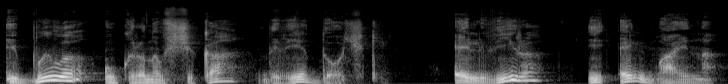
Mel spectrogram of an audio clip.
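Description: Man, gravelly husky voice, mellow tone, wildly varied pitch, deadpan joke telling. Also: takes it slowly. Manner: deadpan telling with sudden high shouted punchlines. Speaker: joke teller.

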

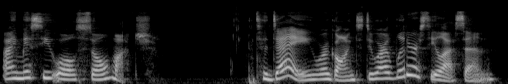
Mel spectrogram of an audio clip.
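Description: A young adult woman, a teacher, reads aloud and explains things to young children at normal speed in a slightly high voice. She's expressive and engages the small children with questions during the story and lesson.

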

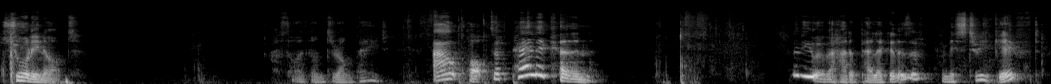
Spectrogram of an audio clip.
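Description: Unhurried and full of long pauses, this young British man's medium-pitched voice is creaky and darkish, with huge swings in pitch. A primary school story reader, he performs a children's picture book expressively while chatting to listeners in asides. He's recorded in a small indoor room at home, phone or tablet held at arm's length.

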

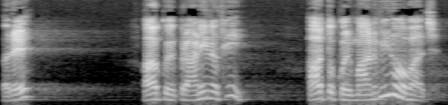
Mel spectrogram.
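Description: A man voicing a remorseful, apologetic king in an animated storybook. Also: a little high, measured pace, slightly rough, lo-fi sound, full character voice. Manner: apologetic, pleading. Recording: long reverb hall.

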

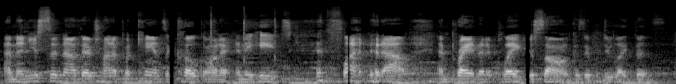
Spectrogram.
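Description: A brash, profane, sardonic man in his forties, a drag performer, chats casually with viewers on a phone livestream held at arm's length. His mid-range voice is steady and brisk, heard over music. He walks through an indoor hotel hallway and then into an elevator.

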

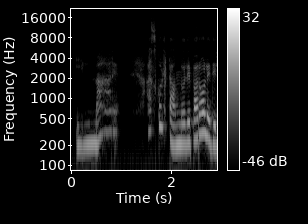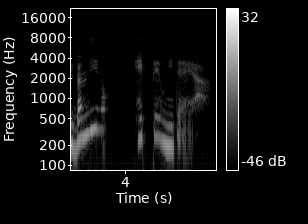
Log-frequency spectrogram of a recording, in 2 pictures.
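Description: Woman reading a kids' story, high voice, slow and expressive, goes all hushed a lot. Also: slightly rough.

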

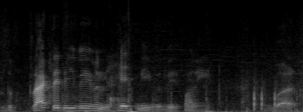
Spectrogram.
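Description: In a game party between matches, a man swaps casual banter with friends, boasting and throwing out lighthearted trash talk. He speaks at medium pitch and moderate pace with a sharp tone. The chat audio comes through muffled and lo-fi.

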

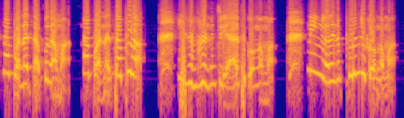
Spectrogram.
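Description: A woman's voice: sing-song, fast talker, background noise, exaggerated voice. A woman doing a sobbing grown daughter. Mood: tearful pleading. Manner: pleading, sobbing, high-pitched. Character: grown daughter returning home after years, tearful. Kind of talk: cartoon voice acting.

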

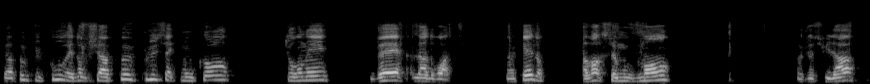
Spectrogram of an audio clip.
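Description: A man's voice: high voice, moderate pace, long pauses, a little mellow, dry recording, dull audio. A man with a French accent teaching a martial arts class, counting and explaining moves as he demonstrates them. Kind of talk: live online class instruction.

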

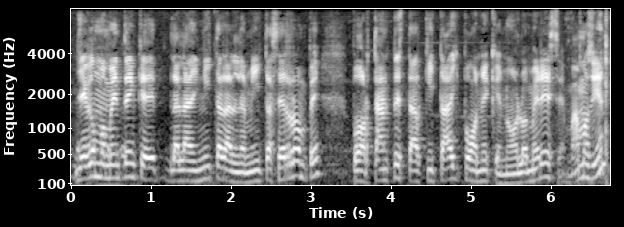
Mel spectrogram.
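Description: A man with a Mexican accent demonstrates electronics repair to students in a classroom, joking and mimicking exasperated customers. His mid-range voice keeps a normal speed against slight background noise.

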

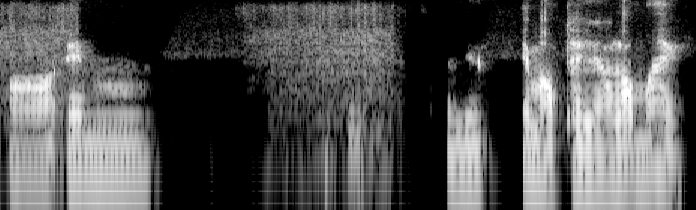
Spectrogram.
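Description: A man's voice: mid-range voice, flat delivery, a little slow, dry recording. A male student, answering his teacher hesitantly and politely.

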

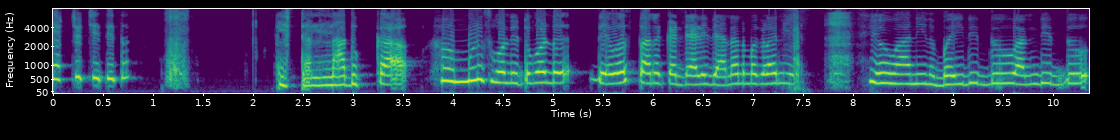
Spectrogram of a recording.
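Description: A woman's voice: very high-pitched, muffled recording. A woman doing a sobbing, tender village mother-in-law. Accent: North Karnataka Kannada. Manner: sobbing, drawn-out lament. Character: tearful older mother-in-law, soft-hearted. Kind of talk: cartoon voice acting.

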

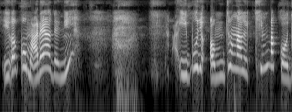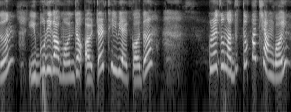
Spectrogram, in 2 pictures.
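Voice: extremely high pitch, expressive, unhurried, long pauses, a bit bright, no echo. A child acting out a squabbling pretend-play skit in a whiny manner. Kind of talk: improvised pretend-play skit with several characters.

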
